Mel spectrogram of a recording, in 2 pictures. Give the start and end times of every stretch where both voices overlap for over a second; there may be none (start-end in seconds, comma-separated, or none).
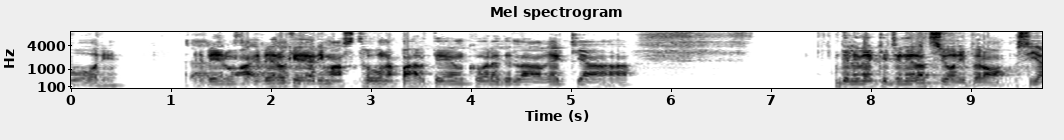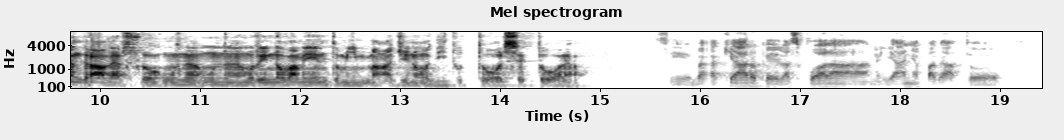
1.2-2.7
